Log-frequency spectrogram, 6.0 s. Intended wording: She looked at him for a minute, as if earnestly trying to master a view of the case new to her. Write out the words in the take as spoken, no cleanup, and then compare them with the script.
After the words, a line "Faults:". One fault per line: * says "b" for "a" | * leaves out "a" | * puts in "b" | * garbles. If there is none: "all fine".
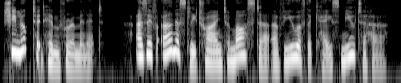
She looked at him for a minute, as if earnestly trying to master a view of the case new to her.
Faults:
all fine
